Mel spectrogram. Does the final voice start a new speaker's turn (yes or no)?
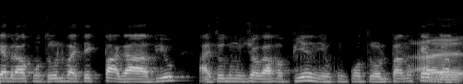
no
